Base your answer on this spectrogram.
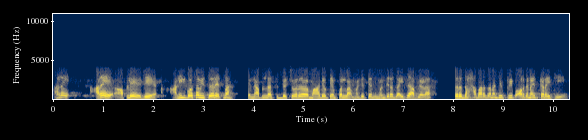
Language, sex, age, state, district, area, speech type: Marathi, male, 18-30, Maharashtra, Ahmednagar, rural, conversation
